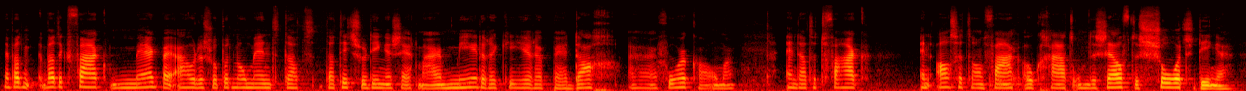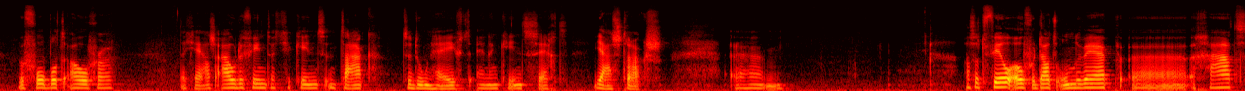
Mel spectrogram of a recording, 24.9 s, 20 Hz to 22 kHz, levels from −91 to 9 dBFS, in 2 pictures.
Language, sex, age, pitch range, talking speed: Dutch, female, 40-59, 150-180 Hz, 165 wpm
